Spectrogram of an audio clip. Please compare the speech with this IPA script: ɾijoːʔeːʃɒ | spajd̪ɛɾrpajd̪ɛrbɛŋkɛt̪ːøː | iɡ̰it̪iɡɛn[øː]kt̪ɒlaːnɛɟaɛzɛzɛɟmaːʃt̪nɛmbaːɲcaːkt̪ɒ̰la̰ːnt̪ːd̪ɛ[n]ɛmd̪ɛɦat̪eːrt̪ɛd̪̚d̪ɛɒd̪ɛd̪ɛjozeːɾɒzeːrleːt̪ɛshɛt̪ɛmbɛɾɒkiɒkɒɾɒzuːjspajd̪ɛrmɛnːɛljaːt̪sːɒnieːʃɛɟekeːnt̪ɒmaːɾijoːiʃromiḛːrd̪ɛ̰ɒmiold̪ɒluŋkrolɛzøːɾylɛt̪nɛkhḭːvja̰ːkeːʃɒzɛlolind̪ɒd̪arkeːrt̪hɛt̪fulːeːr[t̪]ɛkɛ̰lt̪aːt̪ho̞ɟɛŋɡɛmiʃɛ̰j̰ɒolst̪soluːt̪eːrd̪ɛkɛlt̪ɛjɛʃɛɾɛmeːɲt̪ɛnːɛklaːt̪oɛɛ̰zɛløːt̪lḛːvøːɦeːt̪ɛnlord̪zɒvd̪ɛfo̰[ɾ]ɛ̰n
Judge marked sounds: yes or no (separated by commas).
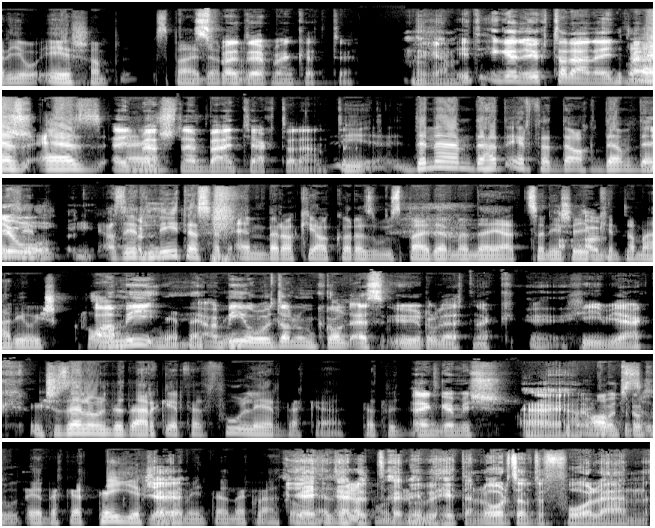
yes, yes, no, no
